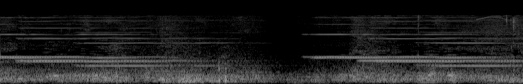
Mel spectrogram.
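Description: An electric bell rings in a parliament chamber ahead of a vote, a steady, shrill ringing tone that drops out briefly midway, then resumes over faint background noise.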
